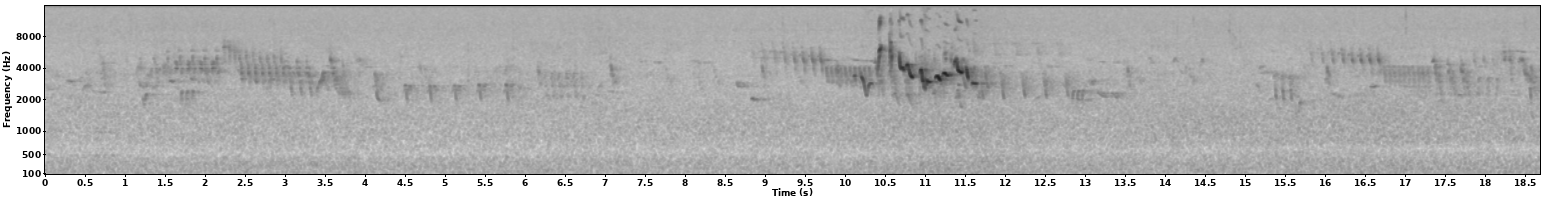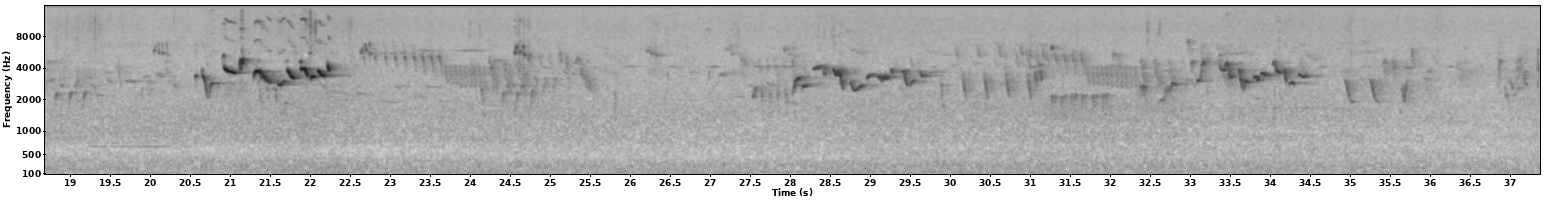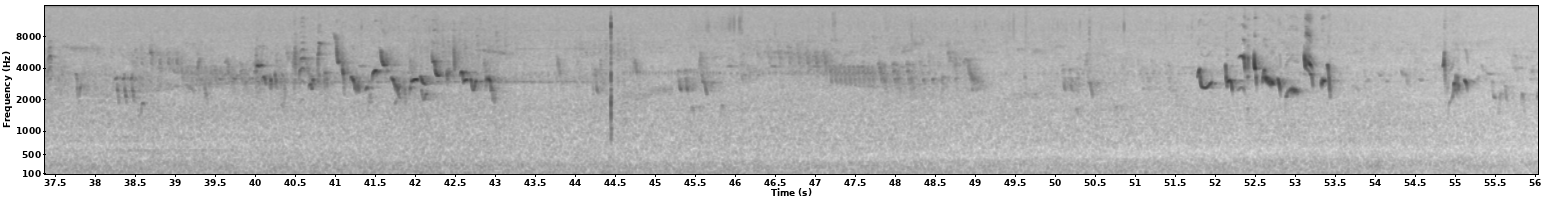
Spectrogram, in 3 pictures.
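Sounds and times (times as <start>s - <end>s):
songbirds chirping and warbling: 0.0s - 56.0s.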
